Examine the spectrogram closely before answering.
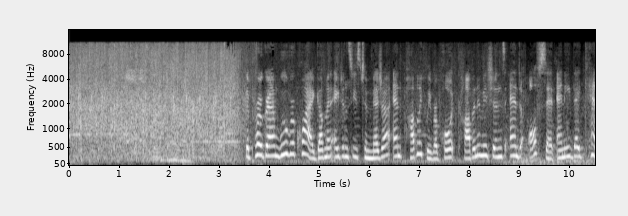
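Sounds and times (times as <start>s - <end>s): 
applause in parliament: 0.0s - 3.6s
speech: 3.5s - 10.5s.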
